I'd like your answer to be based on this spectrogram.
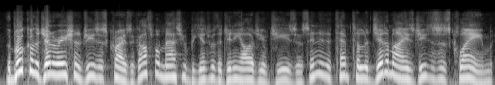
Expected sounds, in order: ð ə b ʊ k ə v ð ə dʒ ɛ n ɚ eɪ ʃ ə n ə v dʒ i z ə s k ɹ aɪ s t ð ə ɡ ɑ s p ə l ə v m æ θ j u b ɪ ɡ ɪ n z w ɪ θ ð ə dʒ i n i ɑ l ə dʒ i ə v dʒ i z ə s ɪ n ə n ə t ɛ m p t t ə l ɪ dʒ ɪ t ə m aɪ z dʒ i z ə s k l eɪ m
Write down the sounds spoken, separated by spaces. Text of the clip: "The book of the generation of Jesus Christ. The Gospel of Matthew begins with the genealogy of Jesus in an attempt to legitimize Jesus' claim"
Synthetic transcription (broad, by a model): ð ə b ʊ k ə v ð ə dʒ ɛ n ɚ eɪ ʃ ə n ə v dʒ i z ə s k ɹ aɪ s t ð ə ɡ ɑ s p l ə v m æ θ j u b ɪ ɡ ɪ n z w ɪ ð ə dʒ i n i ɑ l ə dʒ i ə v dʒ i z ə s ɪ n ə n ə t ɛ m p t t ə l ɪ dʒ ɪ t ə m aɪ z dʒ i z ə s k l eɪ m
